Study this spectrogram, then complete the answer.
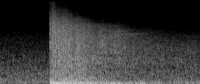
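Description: A U-boat deck gun fires once at a British ship in choppy seas in a video game, a single loud sharp blast with a rumbling tail that fades over the following second and a half.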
